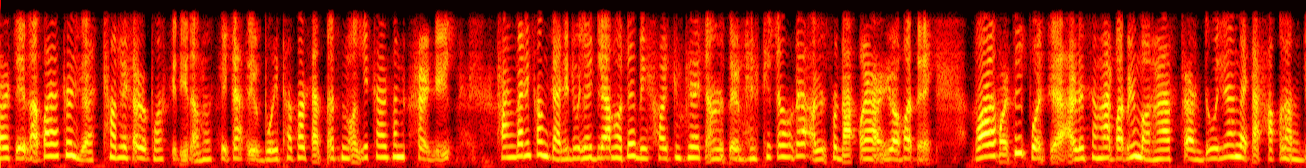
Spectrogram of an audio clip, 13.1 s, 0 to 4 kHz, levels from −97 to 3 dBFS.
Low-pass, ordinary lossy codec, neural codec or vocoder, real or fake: 3.6 kHz; none; codec, 16 kHz, 0.5 kbps, FreqCodec, larger model; fake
